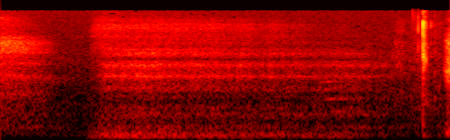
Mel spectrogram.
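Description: Breathing close to a headset microphone. A hissing breath fades out at the start, and a second, longer noisy breath follows from about half a second in.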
